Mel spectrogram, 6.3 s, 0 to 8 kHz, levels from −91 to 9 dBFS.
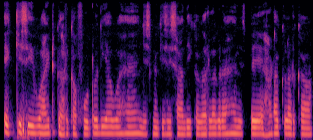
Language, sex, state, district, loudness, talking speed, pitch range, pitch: Hindi, male, Bihar, Sitamarhi, -23 LUFS, 220 wpm, 135-150 Hz, 140 Hz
